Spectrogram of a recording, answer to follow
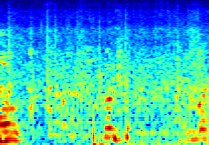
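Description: A bird calling under the room noise after a short laugh, with a single sharp knock about a second in.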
